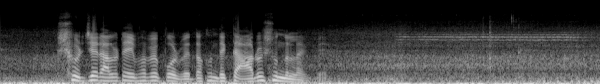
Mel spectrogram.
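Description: Yamaha R15 V3 motorcycle running along at road speed, its single-cylinder engine mixed with heavy wind rumble on the rider's microphone; the rumble stands alone in the second half.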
